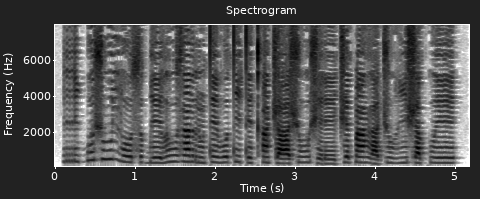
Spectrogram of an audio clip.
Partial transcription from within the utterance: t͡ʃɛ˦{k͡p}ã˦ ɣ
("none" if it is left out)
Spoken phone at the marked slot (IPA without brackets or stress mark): k͡p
